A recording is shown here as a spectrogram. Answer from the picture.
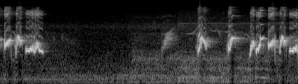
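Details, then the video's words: Red-whiskered bulbul from Thailand in southern master-song style, played to excite caged birds and teach young ones: a quick burst of bright, bubbly chirping notes, a short pause, then rapid warbled phrases resuming. "เสียงนกกรงหัวจุก สำหรับต่อ หรือ เปิดให้นกคึก เสียงเพราะๆ"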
